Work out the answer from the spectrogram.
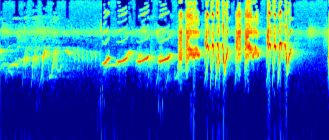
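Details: White-rumped shama master song used to train caged birds, full of fillers: soft quavering whistles, then clear repeated rising whistled notes, followed by loud harsh chattering bursts and rapid chirps, with a constant high whine underneath.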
